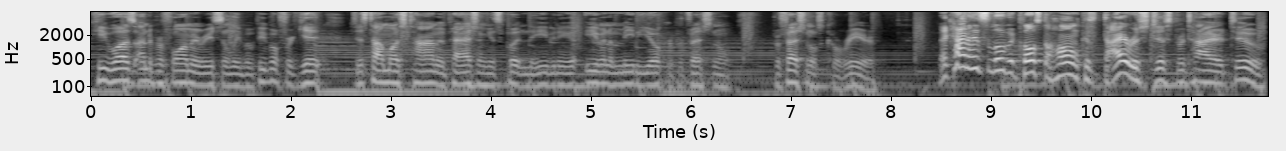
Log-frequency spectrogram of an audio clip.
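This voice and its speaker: Casual, slangy man over music. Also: mid-range voice. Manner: slangy, informal, repeats phrases when misreading. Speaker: gaming video host. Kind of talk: reading visual novel text aloud with casual commentary.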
